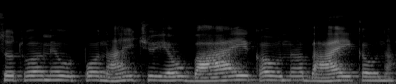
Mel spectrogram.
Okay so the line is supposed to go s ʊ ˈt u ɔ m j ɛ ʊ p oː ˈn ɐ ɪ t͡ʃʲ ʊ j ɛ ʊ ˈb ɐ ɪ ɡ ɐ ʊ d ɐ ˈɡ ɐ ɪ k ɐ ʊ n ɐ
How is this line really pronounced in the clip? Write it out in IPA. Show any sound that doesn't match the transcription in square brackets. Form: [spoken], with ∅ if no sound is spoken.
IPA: s ʊ ˈt u ɔ m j ɛ ʊ p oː ˈn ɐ ɪ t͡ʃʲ ʊ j ɛ ʊ ˈb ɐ ɪ [k] ɐ ʊ [n] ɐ [ˈb] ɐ ɪ k ɐ ʊ n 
